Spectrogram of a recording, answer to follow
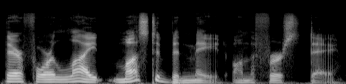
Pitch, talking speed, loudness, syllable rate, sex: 105 Hz, 175 wpm, -19 LUFS, 4.2 syllables/s, male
